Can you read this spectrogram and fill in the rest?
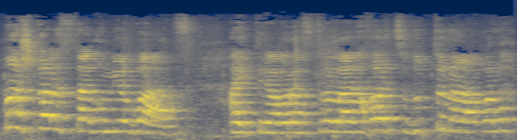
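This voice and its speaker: A woman's voice: sits high, fairly quick, pushed and bright. An actress playing a bold, defiant young Neapolitan woman in a radio drama, teasing and headstrong. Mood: urgent. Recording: echoey, distant, faint noise.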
